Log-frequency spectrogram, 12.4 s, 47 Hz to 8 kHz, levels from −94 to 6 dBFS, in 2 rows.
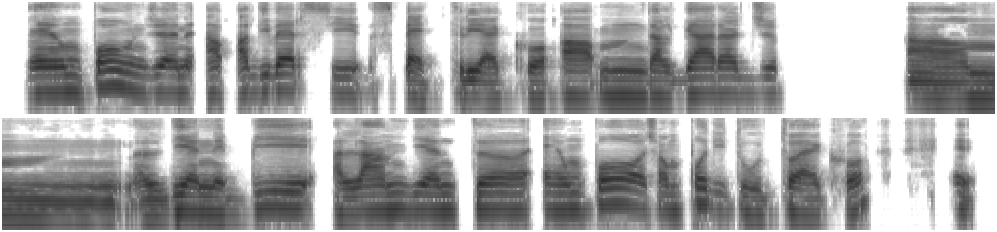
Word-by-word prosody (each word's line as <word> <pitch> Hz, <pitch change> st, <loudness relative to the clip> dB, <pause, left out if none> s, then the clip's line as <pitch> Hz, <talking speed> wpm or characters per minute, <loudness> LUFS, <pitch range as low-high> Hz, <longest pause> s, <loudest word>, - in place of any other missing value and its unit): È 135 Hz, +1 st, +4 dB
un 135 Hz, 0 st, +1 dB
po' 170 Hz, +6 st, +4 dB
un 155 Hz, -4 st, -1 dB
gene 135 Hz, 0 st, +1 dB
ha 130 Hz, -, 0 dB
ha 130 Hz, -, 0 dB
diversi 140 Hz, -2 st, 0 dB
spettri, 115 Hz, 0 st, -1 dB
ecco, 100 Hz, 0 st, 0 dB
ha, 115 Hz, +1 st, +4 dB
mhmm, 115 Hz, -1 st, -1 dB
dal 110 Hz, -1 st, +1 dB
garage 130 Hz, +1 st, +1 dB, 0.8 s
a 105 Hz, -1 st, +2 dB
mhmm, 90 Hz, -3 st, -2 dB
al 95 Hz, +1 st, 0 dB
DNB, 115 Hz, +5 st, +1 dB
all'Ambient, 125 Hz, +2 st, +1 dB
è 130 Hz, -, -3 dB
un 125 Hz, 0 st, -2 dB
po' 155 Hz, +1 st, +3 dB
c'ha 125 Hz, -1 st, -3 dB
un 120 Hz, 0 st, -5 dB
po' 165 Hz, +7 st, +1 dB
di 130 Hz, -5 st, -12 dB
tutto, 110 Hz, -1 st, -3 dB
ecco, 95 Hz, -2 st, -1 dB, 0.5 s
e -, -, -4 dB
120 Hz, 140 wpm, -23 LUFS, 105-130 Hz, 0.8 s, È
